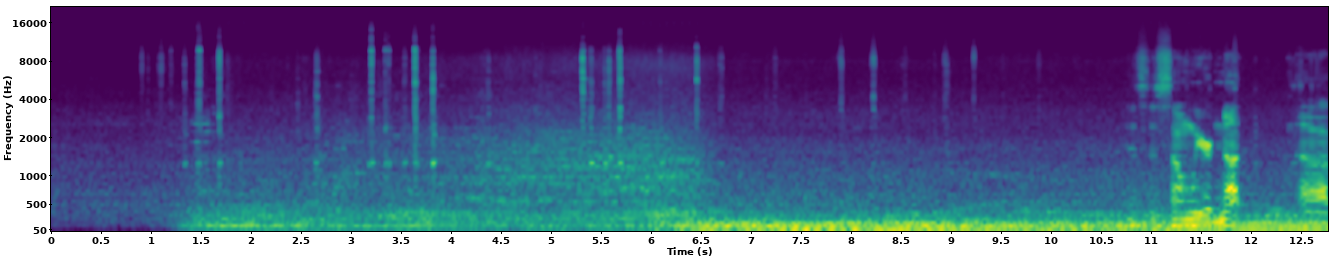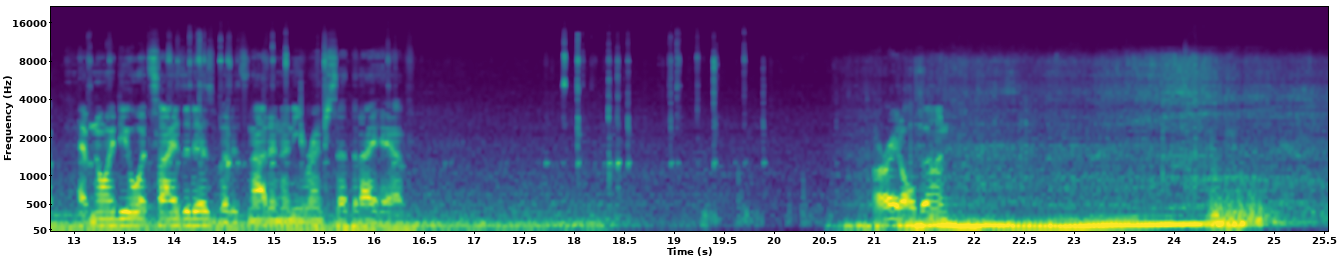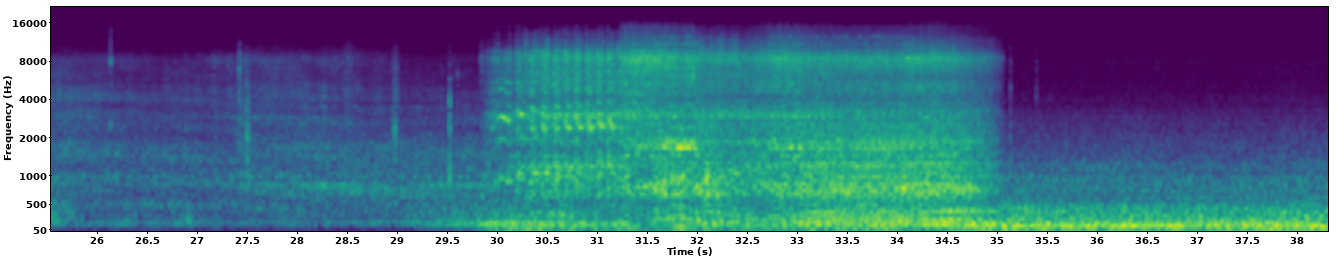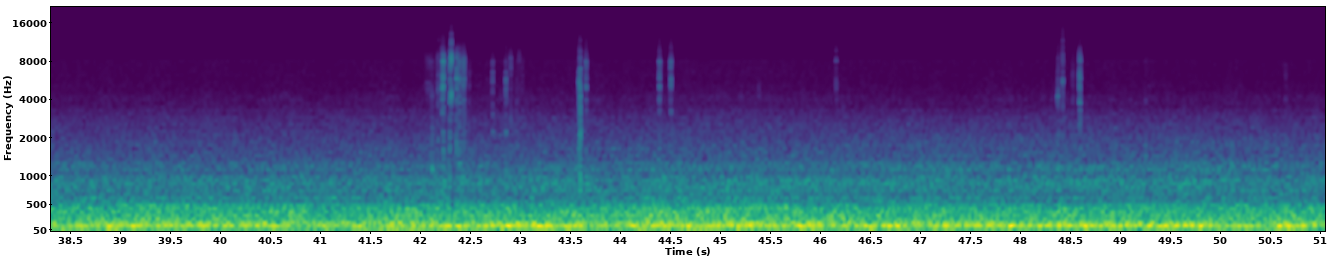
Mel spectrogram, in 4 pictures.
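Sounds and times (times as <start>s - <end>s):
car road and engine rumble: 0.0s - 51.0s
loud rushing hiss: 29.8s - 35.1s.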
